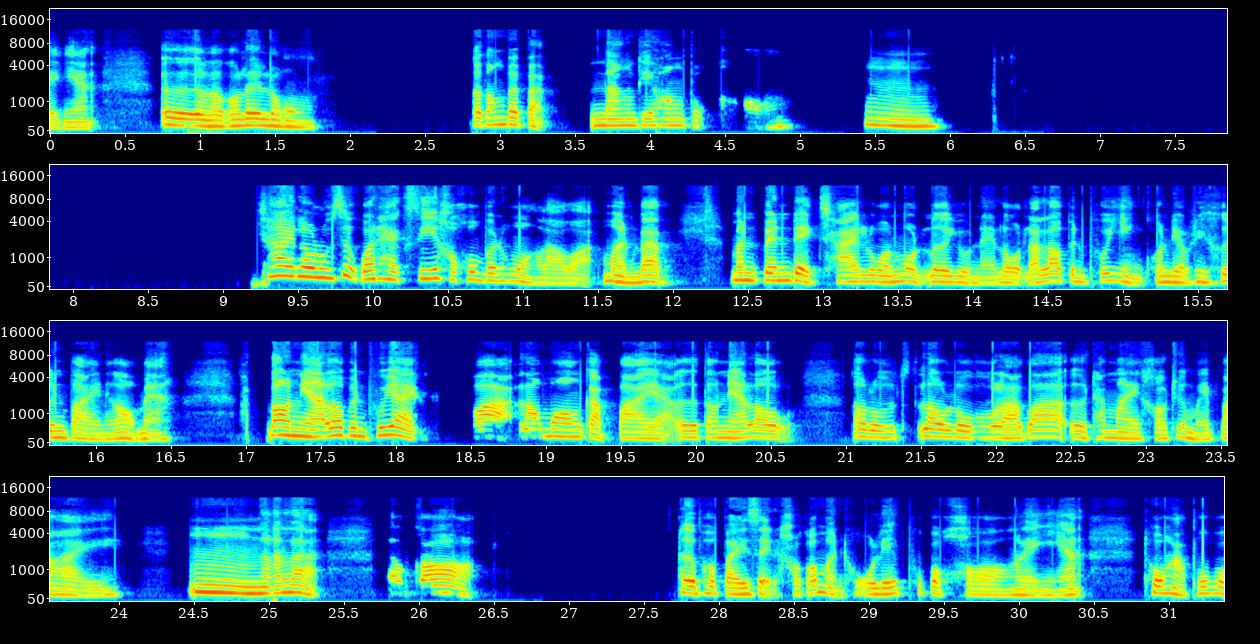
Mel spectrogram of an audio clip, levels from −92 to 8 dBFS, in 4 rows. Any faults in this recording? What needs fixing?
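Periodic USB or driver dropouts run from 0.22 s to 31.23 s. A tick sounds every 0.25 s, four per second, during the speech. Each one is a tiny gap, a fraction of a millisecond of audio replaced by silence. That comes to roughly 150 gaps. The even spacing points to a background task stalling the USB bus or audio driver on a fixed schedule. Find and disable that task, or raise the driver buffer size, to prevent it.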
